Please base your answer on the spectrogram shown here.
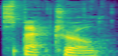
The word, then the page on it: spectral: American English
